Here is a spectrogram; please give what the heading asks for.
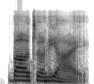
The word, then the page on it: boutonnière: Indian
